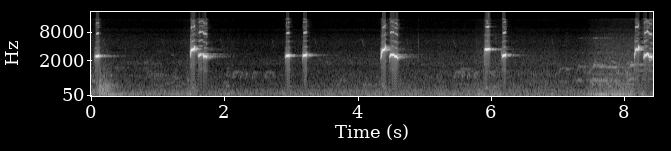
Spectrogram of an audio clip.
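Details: Sooty-headed bulbul in full song: short bright whistled phrases, single notes alternating with quick slurred doublets, repeated roughly every one and a half seconds against a quiet background with a brief low rumble at the end.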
